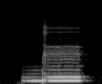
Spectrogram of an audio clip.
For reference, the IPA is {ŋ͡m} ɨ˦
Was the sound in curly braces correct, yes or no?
no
